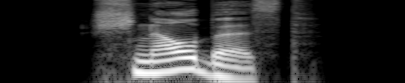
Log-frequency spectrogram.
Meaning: second-person singular subjunctive I of schnauben
- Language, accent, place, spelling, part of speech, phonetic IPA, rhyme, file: German, Germany, Berlin, schnaubest, verb, [ˈʃnaʊ̯bəst], -aʊ̯bəst, De-schnaubest.ogg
